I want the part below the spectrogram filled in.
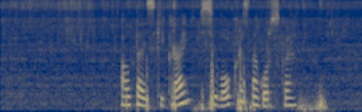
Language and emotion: Russian, neutral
